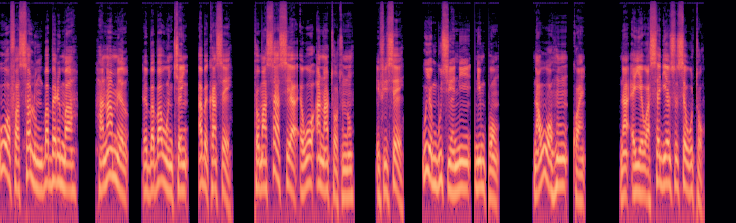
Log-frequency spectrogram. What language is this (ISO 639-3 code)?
aka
